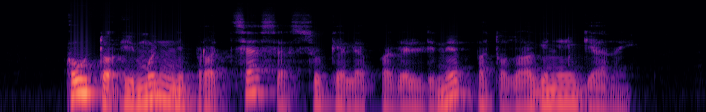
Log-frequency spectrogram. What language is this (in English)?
Lithuanian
